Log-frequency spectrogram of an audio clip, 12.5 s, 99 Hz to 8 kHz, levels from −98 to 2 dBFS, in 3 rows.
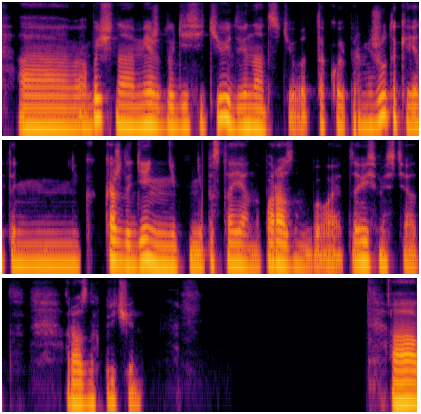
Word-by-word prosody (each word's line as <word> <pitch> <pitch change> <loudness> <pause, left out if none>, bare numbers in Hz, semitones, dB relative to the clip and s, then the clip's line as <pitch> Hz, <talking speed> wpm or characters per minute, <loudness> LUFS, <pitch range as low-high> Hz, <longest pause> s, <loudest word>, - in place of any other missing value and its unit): А, 125 -1 +2
обычно 135 -2 +2
между 130 0 +2
10 130 +7 0
и - - +6
12, 125 -3 0
вот - - -7
такой 135 -1 -5
промежуток, 145 +7 -1
и - - 0
это 135 +1 -1
нь 130 0 -1
не 130 -1 -3
к - - -27
каждый 140 -4 +4
день, 130 -3 +3
не 65 -1 0
постоянно, 125 - -1
по-разному 130 -1 +2
бывает, 165 -1 -5
в - - -26
зависимости 145 -1 -1
от 60 0 -5 0.6
разных 125 -3 0
причин. 130 -1 -6 2.5
А 130 -1 +8
130 Hz, 125 wpm, -24 LUFS, 125-140 Hz, 2.5 s, А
